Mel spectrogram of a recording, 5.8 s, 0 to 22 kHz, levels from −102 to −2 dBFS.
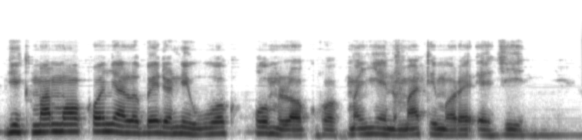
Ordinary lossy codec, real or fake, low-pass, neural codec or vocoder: none; fake; none; codec, 16 kHz, 4 kbps, FunCodec, trained on LibriTTS, 50 frames a second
